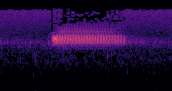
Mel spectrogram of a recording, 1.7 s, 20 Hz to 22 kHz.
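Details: Lone bald eagle eaglet in a Big Bear Valley nest, filmed by a nest cam in June 2019 after its nestmate's death: a single sharp-onset, steady, high-pitched whining note lasting under a second, slightly tremulous, then quiet hiss.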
